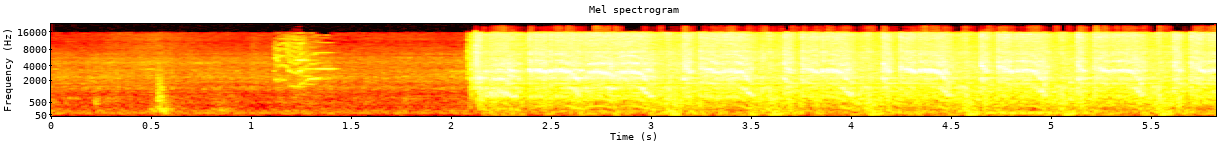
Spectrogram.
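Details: Starter churns the engine at a steady beat of about two per second but it never fires; crank no start after towing off the toll road, mechanic suspects scored cylinder with compression leaking through.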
